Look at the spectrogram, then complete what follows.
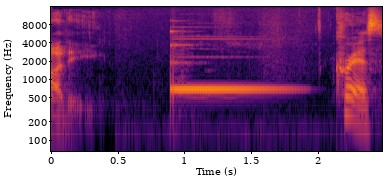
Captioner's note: bell dings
